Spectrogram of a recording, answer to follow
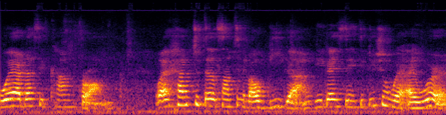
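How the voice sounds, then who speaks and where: Amid noticeable background noise, a woman with an Argentine accent talks at a medium pitch with ordinary pitch variation. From Argentina. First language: Spanish. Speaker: political science researcher. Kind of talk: academic seminar talk. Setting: university seminar with audience. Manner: halting, many fillers.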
